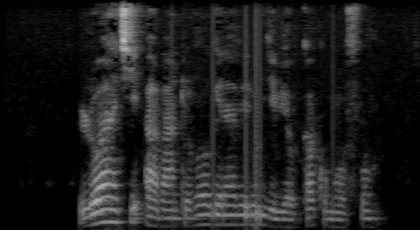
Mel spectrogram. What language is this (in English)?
Ganda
